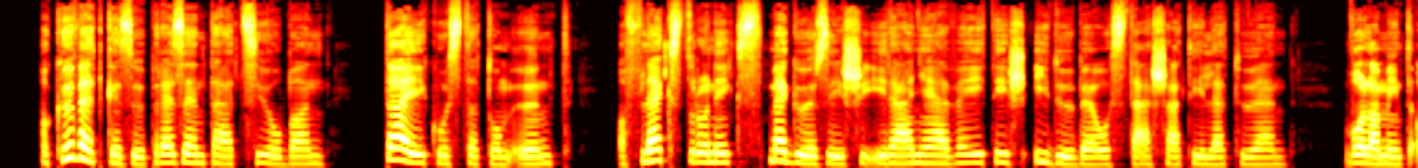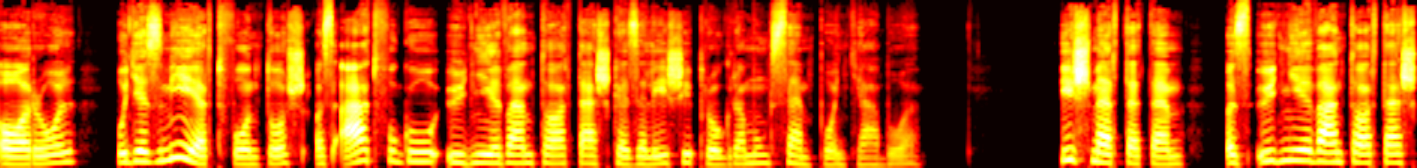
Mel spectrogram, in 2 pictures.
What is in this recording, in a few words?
hun e-learning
